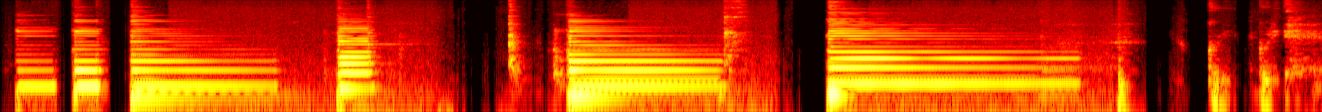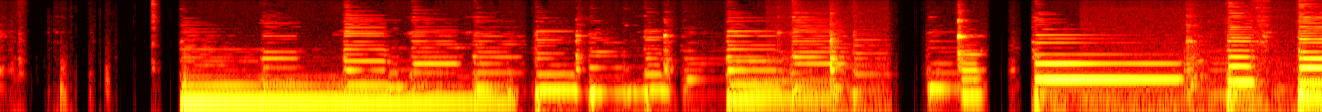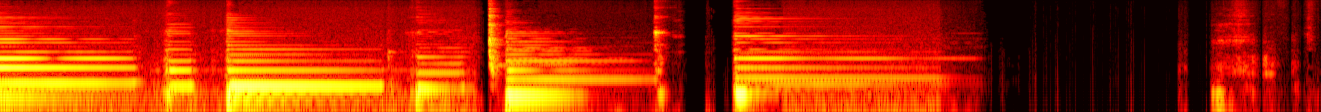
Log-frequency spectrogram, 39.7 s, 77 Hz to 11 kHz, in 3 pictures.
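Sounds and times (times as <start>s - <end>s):
solo fingerstyle acoustic guitar playing: 0.1s - 4.1s, 5.1s - 7.5s, 8.3s - 11.3s, 15.0s - 33.2s, 33.8s - 36.2s.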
